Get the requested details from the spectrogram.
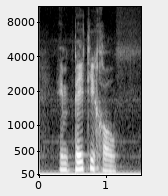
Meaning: impetigo
- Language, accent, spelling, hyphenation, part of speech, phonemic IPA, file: Dutch, Netherlands, impetigo, im‧pe‧ti‧go, noun, /ɪmˈpeː.ti.ɣoː/, Nl-impetigo.ogg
